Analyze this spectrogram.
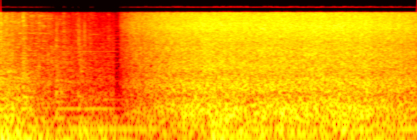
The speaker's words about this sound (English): And this big wave of water rushing forward into town square, surprising. It does knock a couple of the cultists over as they're just not expecting a shit ton of water to come pouring on them from behind. It throws the rest of them into disarray.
